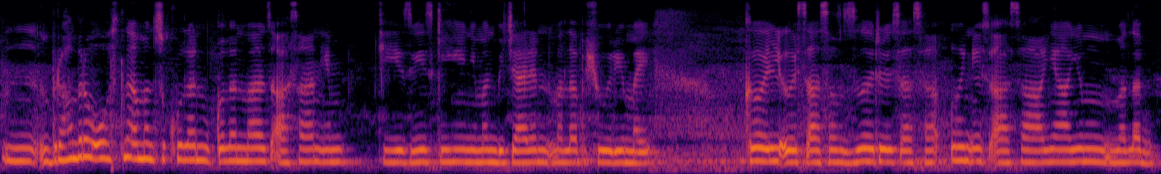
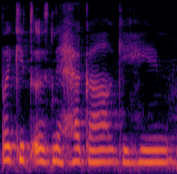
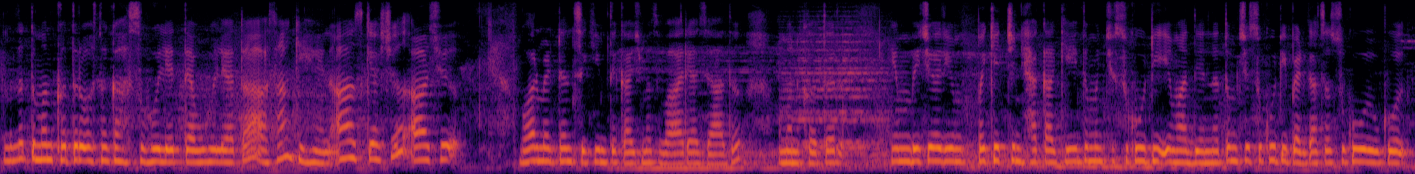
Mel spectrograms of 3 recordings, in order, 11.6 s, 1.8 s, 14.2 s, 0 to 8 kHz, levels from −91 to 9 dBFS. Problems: none marked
